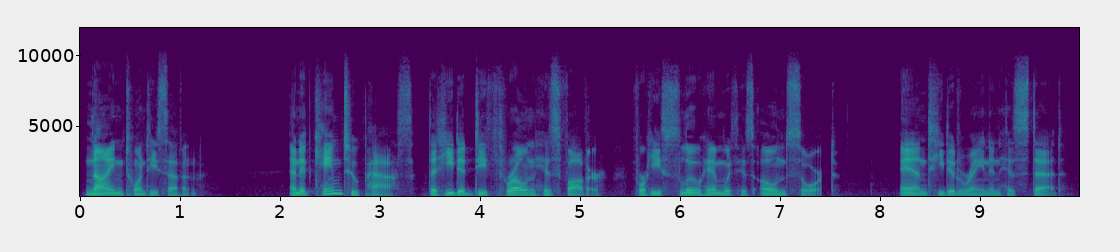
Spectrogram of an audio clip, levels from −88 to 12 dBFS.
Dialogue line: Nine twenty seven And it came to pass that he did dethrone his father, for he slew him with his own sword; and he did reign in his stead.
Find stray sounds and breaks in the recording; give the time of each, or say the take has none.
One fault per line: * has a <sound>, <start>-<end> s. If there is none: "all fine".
* has a dropout, 7.4-7.5 s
